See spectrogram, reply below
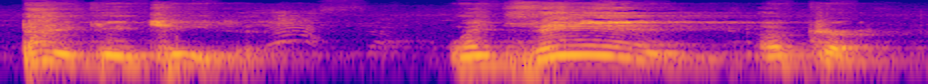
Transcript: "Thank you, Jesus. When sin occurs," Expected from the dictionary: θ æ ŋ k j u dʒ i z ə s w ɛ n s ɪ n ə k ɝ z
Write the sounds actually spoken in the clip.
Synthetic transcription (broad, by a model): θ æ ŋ k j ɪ dʒ i z ə s w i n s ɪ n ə k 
